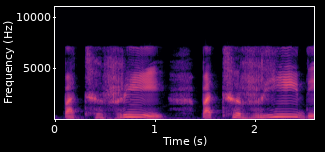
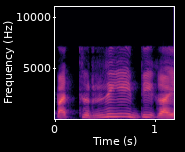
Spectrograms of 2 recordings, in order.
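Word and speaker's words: πατρίδι: 그래서 ente, idia, batridi, 바트리디 이건 약간 후음이라서 영어의 알자하고는 발음이 조금 달라요. 그래서 바트리 이렇게 약간 바람 소리가 있습니다.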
